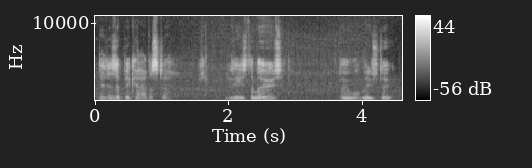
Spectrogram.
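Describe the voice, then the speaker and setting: A woman's voice: medium pitch, sing-song, a little slow, a little hiss or hum. An older woman, chatting casually and teasingly as she streams a farming game. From New Zealand. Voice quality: croaky. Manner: chatty, teasing, narrates her own driving. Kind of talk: casual live-stream chat while playing.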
